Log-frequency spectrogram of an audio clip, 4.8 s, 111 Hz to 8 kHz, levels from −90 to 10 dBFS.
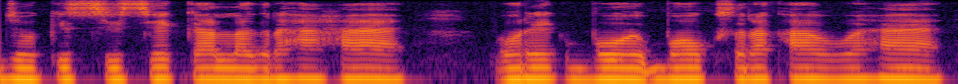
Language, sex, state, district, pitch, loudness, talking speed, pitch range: Hindi, male, Jharkhand, Palamu, 125 Hz, -16 LUFS, 160 wpm, 125-130 Hz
